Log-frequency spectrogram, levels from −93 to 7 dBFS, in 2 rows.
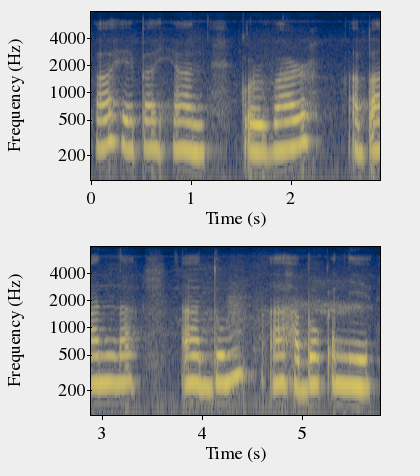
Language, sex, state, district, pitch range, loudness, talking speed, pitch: Mizo, female, Mizoram, Aizawl, 230-250 Hz, -16 LUFS, 145 wpm, 245 Hz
